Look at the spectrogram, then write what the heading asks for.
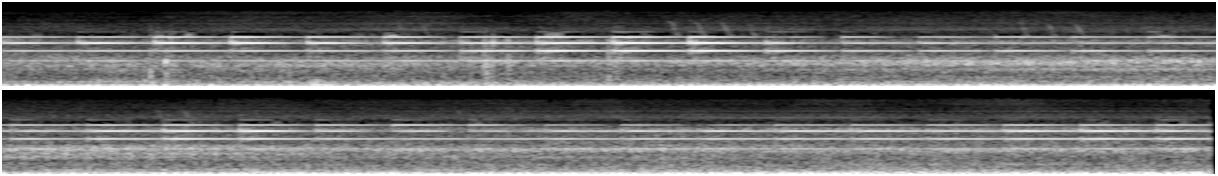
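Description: Freight train running, a low rumble under several steady high-pitched ringing tones. The tones pulse in quick repeats for the first few seconds, then hold steady.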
